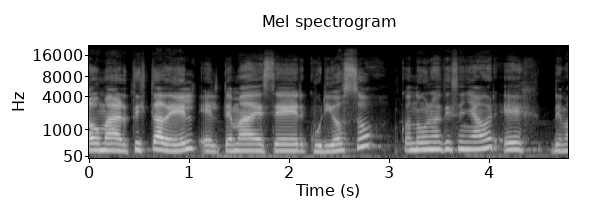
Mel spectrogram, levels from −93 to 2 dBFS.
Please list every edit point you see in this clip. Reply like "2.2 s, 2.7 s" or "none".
1.1 s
